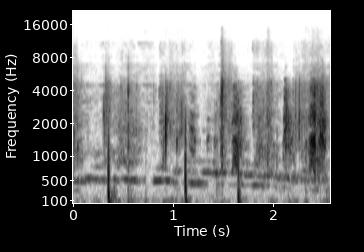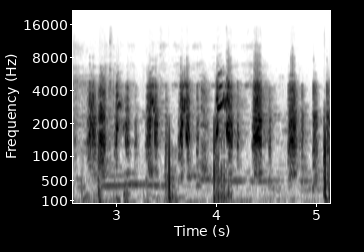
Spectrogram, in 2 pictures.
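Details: Chukar partridge from Pakistan calling with quick, scratchy chuck notes that grow louder toward the middle, nearly three per second, over a steady faint tonal hum.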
